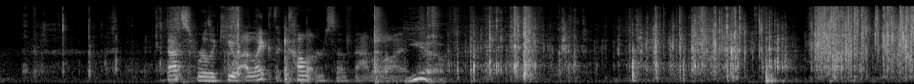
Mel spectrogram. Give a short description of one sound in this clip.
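A cardboard box is handled and torn open.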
